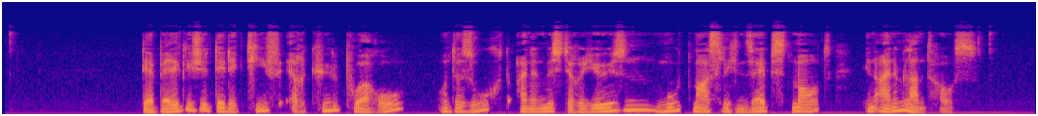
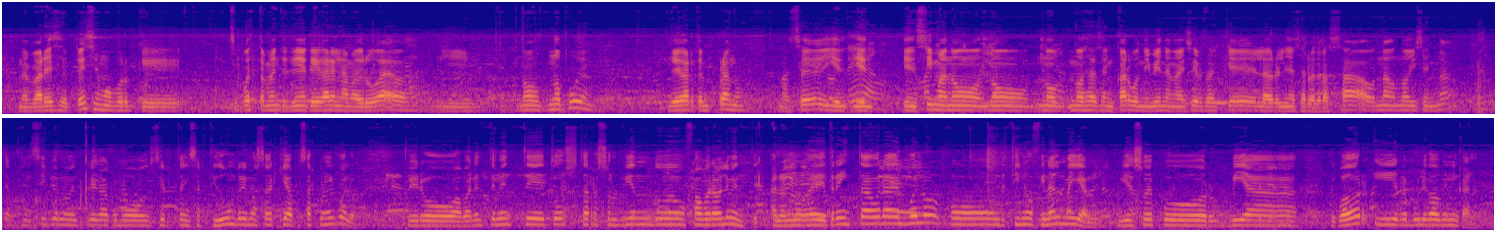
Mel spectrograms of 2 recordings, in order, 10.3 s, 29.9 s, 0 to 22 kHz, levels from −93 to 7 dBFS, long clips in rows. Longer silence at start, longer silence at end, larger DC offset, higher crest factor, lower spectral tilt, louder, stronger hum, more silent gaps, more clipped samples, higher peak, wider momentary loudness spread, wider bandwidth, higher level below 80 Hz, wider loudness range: about the same, 0.1 s vs 0 s; first, 0.55 s vs 0 s; neither; about the same, 20 dB vs 20 dB; about the same, -4.5 dB/octave vs -4.5 dB/octave; first, -21 LUFS vs -30 LUFS; neither; neither; neither; first, -2 dBFS vs -10 dBFS; about the same, 9 LU vs 11 LU; second, 9.6 kHz vs 19 kHz; first, -46 dBFS vs -64 dBFS; about the same, 3 LU vs 5 LU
